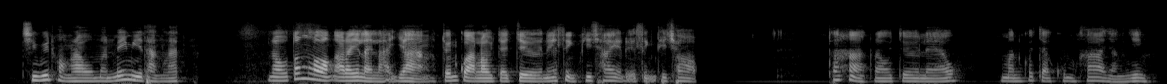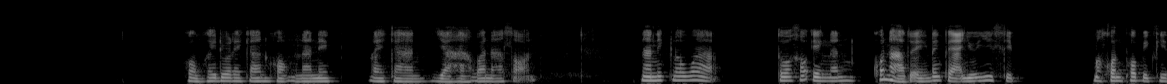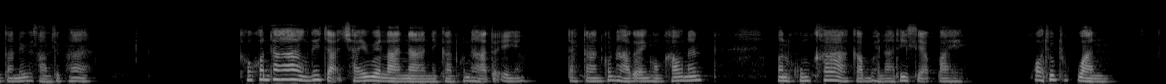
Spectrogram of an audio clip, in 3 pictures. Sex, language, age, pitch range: male, Thai, 20-39, 145-175 Hz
